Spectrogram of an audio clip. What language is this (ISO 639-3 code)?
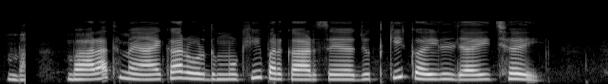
mag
